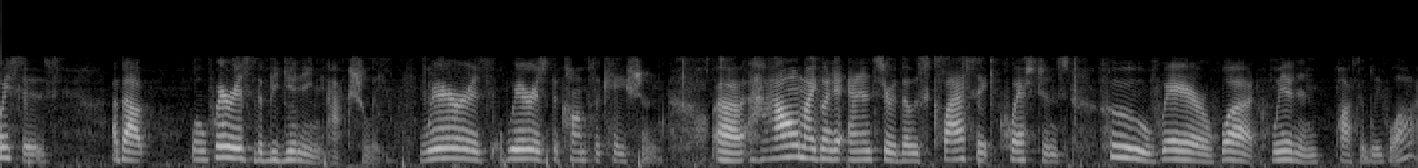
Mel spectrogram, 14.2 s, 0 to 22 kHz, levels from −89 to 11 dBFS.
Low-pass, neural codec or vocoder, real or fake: 5.4 kHz; codec, 24 kHz, 6 kbps, HILCodec; fake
